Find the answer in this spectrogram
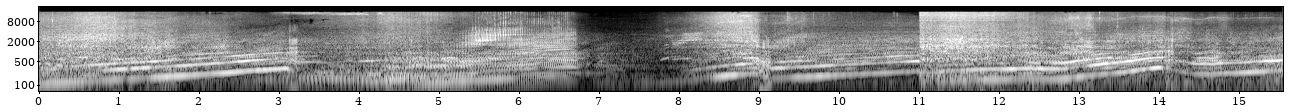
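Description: Toyota GR Supra sports cars accelerating hard past and away, each engine revving up in rising sweeps and dropping back at each gear change, in several separate pulls.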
